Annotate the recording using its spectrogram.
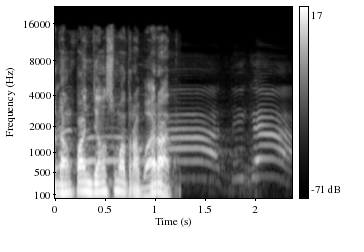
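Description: A large group of young people shout together in unison, echoing afterward.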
